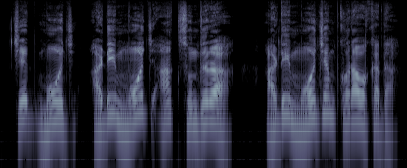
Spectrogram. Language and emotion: Santali, surprised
